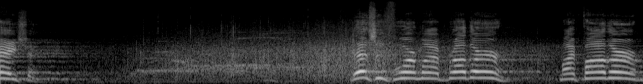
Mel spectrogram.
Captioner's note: applause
